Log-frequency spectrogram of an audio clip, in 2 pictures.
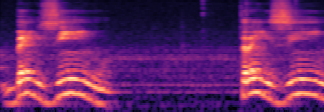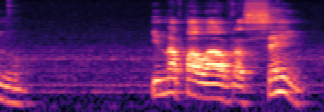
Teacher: ditongo nasal por quê porque repara que é a letra e eu tenho que compreendê-la como um som nasal como se ela tivesse um tio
